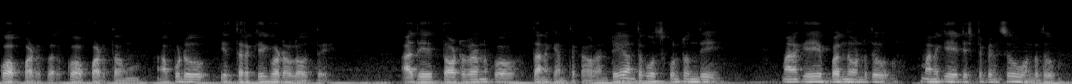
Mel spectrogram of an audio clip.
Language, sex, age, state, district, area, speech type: Telugu, male, 45-60, Andhra Pradesh, Eluru, rural, spontaneous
